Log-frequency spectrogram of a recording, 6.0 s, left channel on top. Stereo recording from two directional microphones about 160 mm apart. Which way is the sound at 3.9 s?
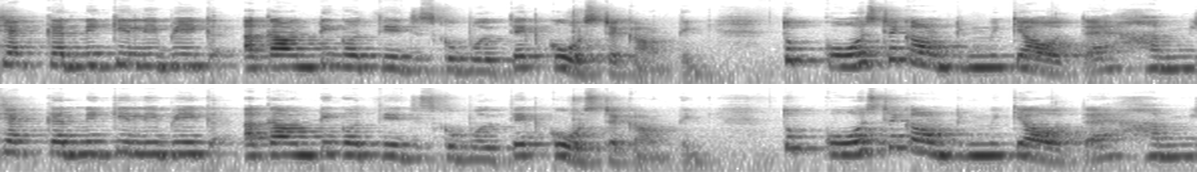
15° left (ahead or behind).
